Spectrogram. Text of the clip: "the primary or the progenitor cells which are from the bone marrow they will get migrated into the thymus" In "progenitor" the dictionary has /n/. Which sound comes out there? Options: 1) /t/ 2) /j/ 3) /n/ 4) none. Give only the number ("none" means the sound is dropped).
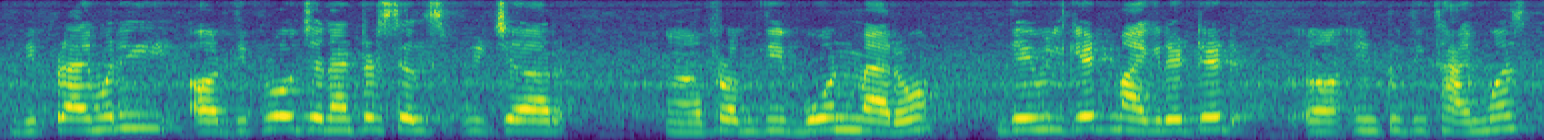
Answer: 3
